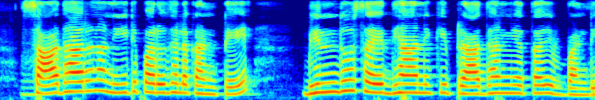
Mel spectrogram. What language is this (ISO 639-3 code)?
tel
